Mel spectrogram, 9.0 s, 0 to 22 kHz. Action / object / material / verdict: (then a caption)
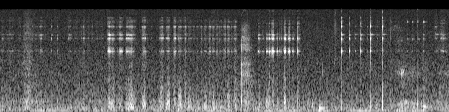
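tap / glass beverage bottle / glass / none. Fingertips tap and scratch the surface of a brown amber glass beverage bottle with a paper label, about 25 cm tall, held upright in one hand. Quiet scratching runs under a scattered series of short, bright glassy clinks with a high ringing tone near 3.3 kHz, each dying away almost at once.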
